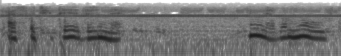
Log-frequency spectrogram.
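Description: An actress playing a devoted, needy young daughter in a radio drama, earnest, dreamy and intimate. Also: female voice, mid-range voice, measured pace, close to an everyday voice. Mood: wistful. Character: devoted, needy schoolgirl daughter narrating her memories. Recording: noisy, dull old-time radio recording.

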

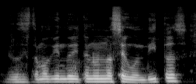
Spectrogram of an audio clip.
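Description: A man's voice: mid-range voice, little pitch movement, very fast, mellow, no echo, studio quality. Chatty Mexican man hosting a livestream. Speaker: host of a live online show. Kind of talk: casual chat with family on a livestream.

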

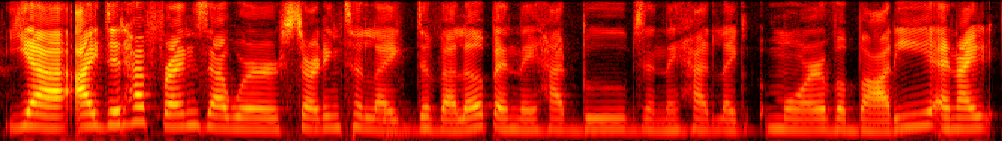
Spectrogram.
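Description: A young woman chatting candidly on a podcast and filling her stories with "like". Her voice is smooth and clear, recorded dry and close. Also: medium pitch, fairly even intonation, moderate pace, a bit bright, no room sound. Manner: candid storytelling, lots of "like". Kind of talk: casual chat.

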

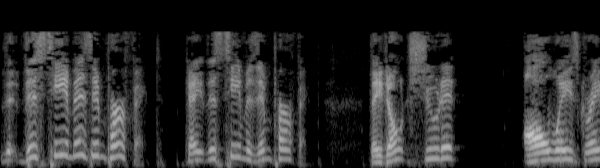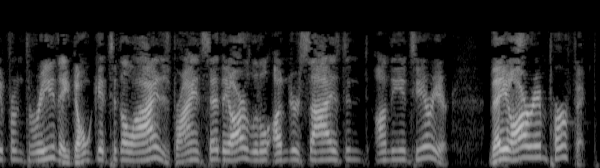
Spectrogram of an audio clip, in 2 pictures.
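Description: A man's voice: sits high, moderate pace, a bit bright, breathy edge, no echo, highs cut off. A man hosting a sports talk radio show, giving emphatic commentary and repeating phrases for stress.

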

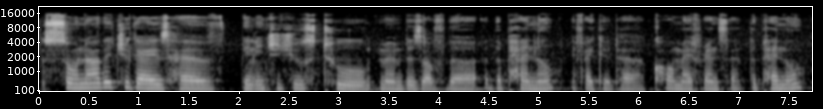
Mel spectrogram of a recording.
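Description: A woman's voice: lowish voice, fairly even intonation, a little slow, few pauses, mellow. A young woman hosting a podcast, talking casually and thinking aloud in a string of questions. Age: young adult. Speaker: podcast host.

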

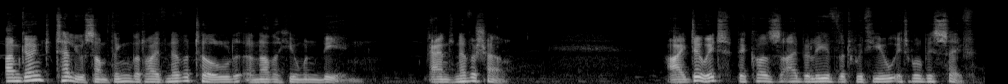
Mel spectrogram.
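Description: An actor playing a reserved solicitor in his sixties in a radio drama, with a measured, formal, precise manner. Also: medium pitch, expressive, no echo, close to an everyday voice. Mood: quietly confiding. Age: 60s. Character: reserved older male solicitor, in his sixties, quietly confiding.

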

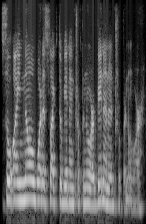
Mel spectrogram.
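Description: A woman's voice: lowish voice, quick pace, gravelly. Chatty woman from Ecuador, muffled sound. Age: 40s. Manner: chatty and upbeat, with frequent ums and restarts. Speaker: nonprofit leader and guest. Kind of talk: podcast interview.

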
